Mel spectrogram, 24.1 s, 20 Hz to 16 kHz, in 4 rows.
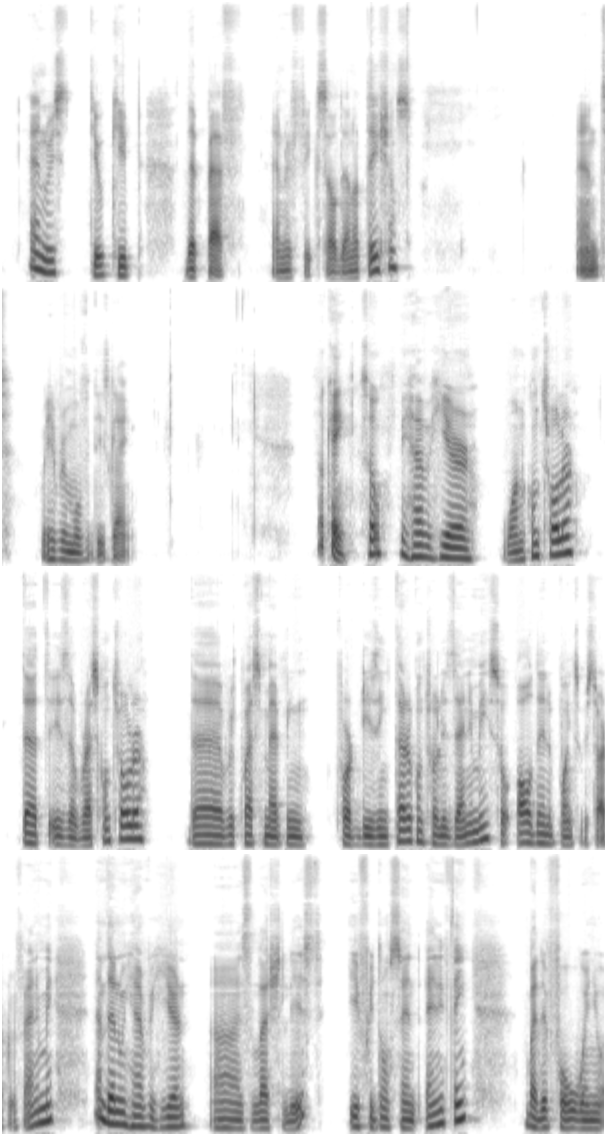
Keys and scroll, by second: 0.3 super+x, 3.6 alt+Return, 6.3 super+x, 8.3 alt+super+l.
